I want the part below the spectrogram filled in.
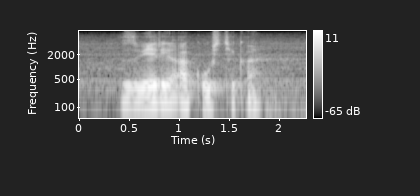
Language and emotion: Russian, neutral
